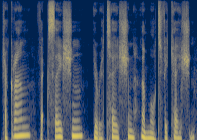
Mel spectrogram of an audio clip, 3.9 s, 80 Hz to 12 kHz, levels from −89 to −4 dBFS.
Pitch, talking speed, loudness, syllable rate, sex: 155 Hz, 75 wpm, -22 LUFS, 4.3 syllables/s, male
